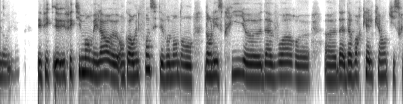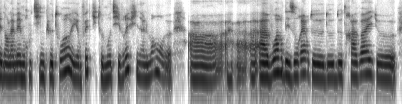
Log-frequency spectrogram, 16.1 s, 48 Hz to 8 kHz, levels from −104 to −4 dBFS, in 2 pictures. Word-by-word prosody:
non, 180 -1 -5 0.5
effect 190 +1 -1
effectivement. 220 +4 +4
Mais 195 -3 +2
là, 205 +2 +4
heu, 170 -2 +5
encore 185 +1 +4
une 195 - 0
fois, 265 +6 +2
c'était 250 -8 +1
vraiment 175 +2 0
dans 165 -3 0 0.2
dans 190 -1 +4
l'esprit, 205 +2 0
heu, 170 -1 +4
d'avoir, 180 +1 0
heu 160 0 -3 0.3
heu, 160 0 0
d'a 175 -2 +3
d'avoir 190 +1 0
quelqu'un 195 -2 -1
qui 185 -1 -9
serait 180 +1 -2
dans 175 -1 -1
la 170 0 0
même 175 -1 +1
routine 185 +1 -5
que 180 +1 -1
toi 215 +7 0
et 170 -2 0
heu, - - -4
en - - -5
fait, 235 +8 -5
qui 235 - -11
te 170 - -5
motiverait 175 +8 -2
finalement, 190 -2 -5
heu, - - -6 0.3
à - - -6 0.6
à 175 +1 -7
à 180 - +6
à - - +7
avoir 220 +6 +3
des 190 -2 +1
horaires 205 +3 -2
de 175 -3 +1
de 175 +1 -1
de 180 +1 -1
travail, 195 +3 -2
heu 165 -2 -1
180 Hz, 185 wpm, -19 LUFS, 175-200 Hz, 0.6 s, à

